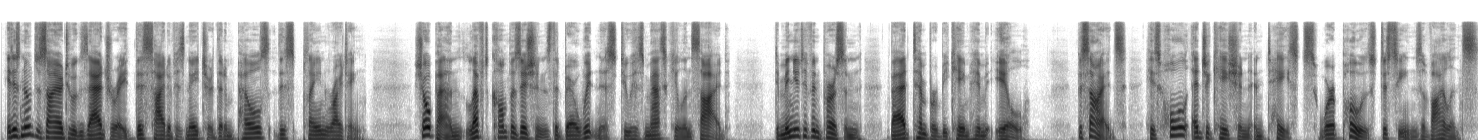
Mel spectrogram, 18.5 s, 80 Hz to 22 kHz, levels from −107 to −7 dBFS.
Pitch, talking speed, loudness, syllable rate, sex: 115 Hz, 150 wpm, -23 LUFS, 5.3 syllables/s, male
